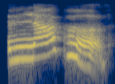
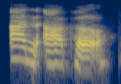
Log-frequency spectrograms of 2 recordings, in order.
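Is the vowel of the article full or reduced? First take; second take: reduced; full. First: The article has a short, reduced vowel. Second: The article has a full, strong vowel. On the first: The speaker calls it right. "in naturally spoken English" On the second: The speaker calls it wrong.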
